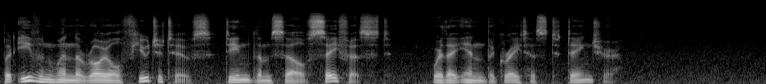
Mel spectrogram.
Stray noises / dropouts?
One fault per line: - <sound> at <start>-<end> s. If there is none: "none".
none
